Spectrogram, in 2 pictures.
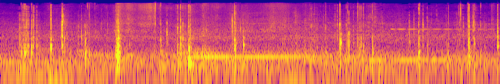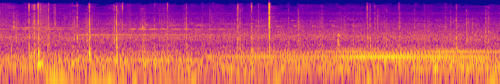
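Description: Clear plastic water dish clicking, tapping and knocking irregularly as a West Highland white terrier bites its rim and drags and paws it over grass.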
